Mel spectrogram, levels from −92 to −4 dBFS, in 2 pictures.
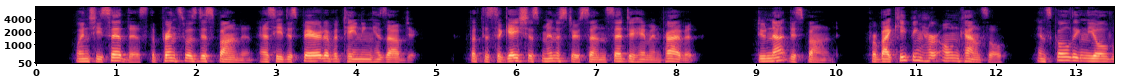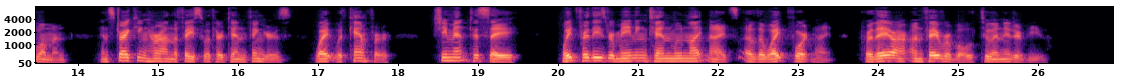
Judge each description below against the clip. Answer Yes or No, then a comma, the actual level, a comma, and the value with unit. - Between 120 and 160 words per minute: No, average, 175 wpm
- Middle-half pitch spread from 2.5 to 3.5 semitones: No, average, 4.2 semitones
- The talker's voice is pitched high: No, low, 135 Hz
